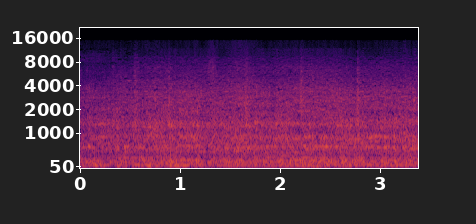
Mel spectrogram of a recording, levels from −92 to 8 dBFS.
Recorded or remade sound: remade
